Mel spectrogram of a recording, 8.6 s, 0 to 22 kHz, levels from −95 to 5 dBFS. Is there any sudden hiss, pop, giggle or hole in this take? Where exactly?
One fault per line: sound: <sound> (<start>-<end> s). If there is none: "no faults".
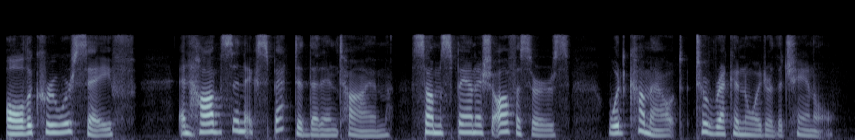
no faults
